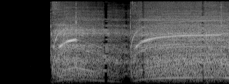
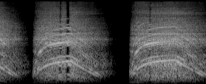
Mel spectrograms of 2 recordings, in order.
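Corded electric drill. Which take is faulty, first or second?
second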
